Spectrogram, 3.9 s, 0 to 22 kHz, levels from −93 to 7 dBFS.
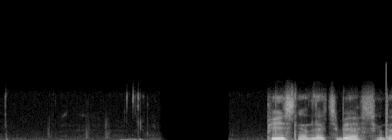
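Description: At 1.59 s the speech stops in a call audio freeze lasting until 2.30 s. Packets were likely held up and the jitter buffer ran dry. A brief fading tail gives way to near silence. Speech then resumes where it stopped, nothing lost, now 690 ms late.

A single loud pop lands from 3.86 to 3.88 s. It peaks about 10 dB above the speech. A sudden voltage step, likely from a switch, static or driver glitch, was added. The speech continues underneath.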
